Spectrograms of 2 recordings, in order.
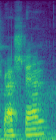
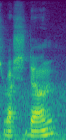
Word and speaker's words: Rashan: demand later on um my name is rashan or if you're familiar with the Arabic pronunciation it is Rashon um and as you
